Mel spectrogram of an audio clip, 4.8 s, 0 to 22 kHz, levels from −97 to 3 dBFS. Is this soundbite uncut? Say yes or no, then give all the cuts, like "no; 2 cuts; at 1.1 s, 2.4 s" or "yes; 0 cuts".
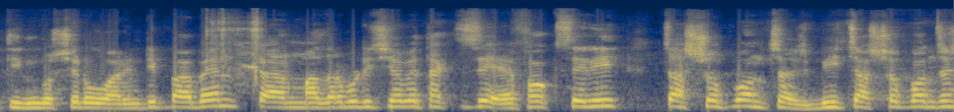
no; 1 cut; at 1.2 s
